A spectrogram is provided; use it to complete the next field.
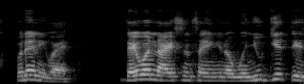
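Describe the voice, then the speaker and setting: A woman with a slight New York accent talks at a very fast pace. Her medium-pitched voice is animated, with ordinary pitch variation. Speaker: YouTube vlogger. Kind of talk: storytime vlog. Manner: casual.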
